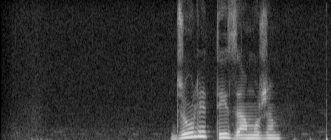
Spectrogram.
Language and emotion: Russian, neutral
